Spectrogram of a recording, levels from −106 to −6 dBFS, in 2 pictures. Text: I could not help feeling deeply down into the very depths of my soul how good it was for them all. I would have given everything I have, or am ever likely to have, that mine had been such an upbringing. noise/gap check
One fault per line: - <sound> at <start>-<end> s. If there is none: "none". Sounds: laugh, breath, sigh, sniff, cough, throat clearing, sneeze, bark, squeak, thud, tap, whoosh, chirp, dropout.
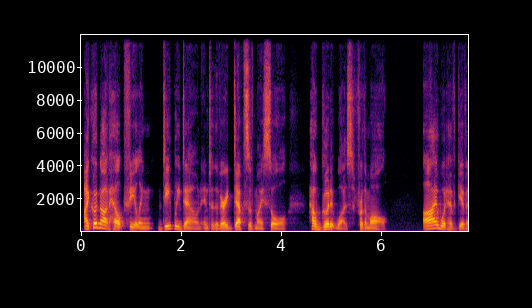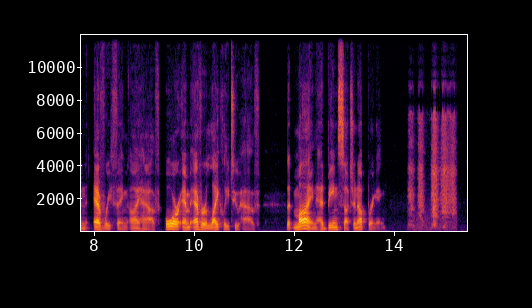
- sniff at 14.3-15.3 s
